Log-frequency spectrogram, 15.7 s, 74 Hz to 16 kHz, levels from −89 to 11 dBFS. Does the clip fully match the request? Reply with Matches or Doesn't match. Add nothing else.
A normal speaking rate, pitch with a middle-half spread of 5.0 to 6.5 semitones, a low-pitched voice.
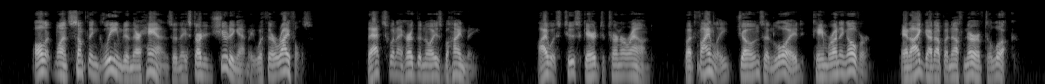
Doesn't match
